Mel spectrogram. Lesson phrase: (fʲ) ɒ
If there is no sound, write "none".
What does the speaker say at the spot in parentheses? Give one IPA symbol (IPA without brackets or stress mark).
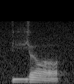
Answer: vʲ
